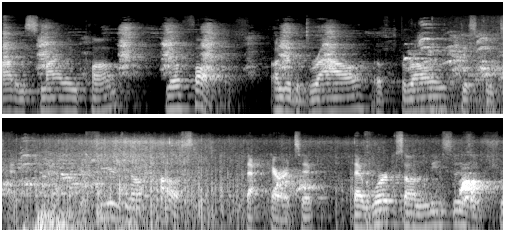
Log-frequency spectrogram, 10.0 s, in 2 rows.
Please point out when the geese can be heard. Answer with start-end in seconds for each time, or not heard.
4.0-6.5.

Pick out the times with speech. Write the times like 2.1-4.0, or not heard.
0.0-9.9.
